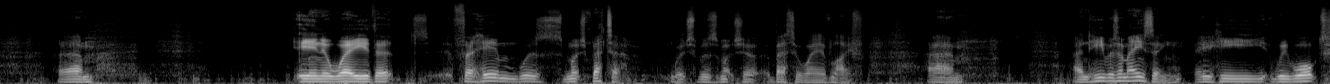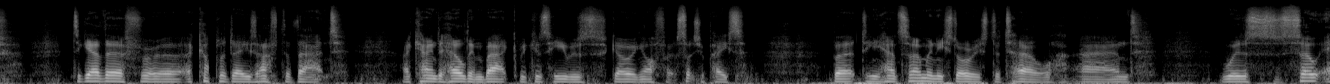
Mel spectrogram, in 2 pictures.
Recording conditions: outdoors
